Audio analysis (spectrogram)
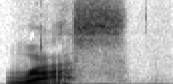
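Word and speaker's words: wrasse: this Blue Streak cleaner Ras and because this is important I'm going to spell it out for you Blue Streak cleaner is pretty self-explanatory but Ras is spelled w r a SS e they're basically fish that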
